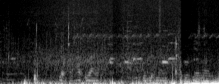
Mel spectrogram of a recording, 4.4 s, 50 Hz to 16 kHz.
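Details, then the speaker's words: Barn-find Jaguar/Daimler Mk2 hemi-style 2.5 litre V8, previously seized, first start attempts: uneven chugging with irregular pops while cranking, won't catch; firing order out, plug leads possibly marked wrong, being rearranged. "Righto, so it's not something we've played with before. We might have to check the firing order. He said the leads were marked, but we're not positive."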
